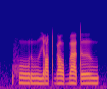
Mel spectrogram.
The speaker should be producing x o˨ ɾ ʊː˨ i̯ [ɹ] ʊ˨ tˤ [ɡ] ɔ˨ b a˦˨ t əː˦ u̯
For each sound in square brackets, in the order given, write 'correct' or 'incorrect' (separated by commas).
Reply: incorrect, correct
